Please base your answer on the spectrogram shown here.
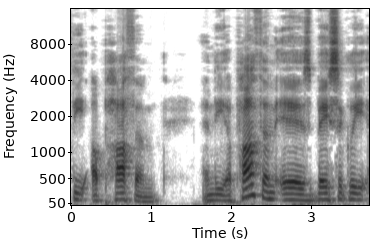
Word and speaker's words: apothem: first need to define this term called the pronounced the apothem and the apothem is basically a segment that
